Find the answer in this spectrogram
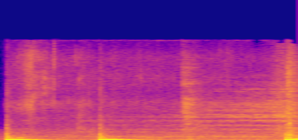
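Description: Background music with a low bass beat: deep hits at the start and again nearly a second in, over a quieter sustained backing.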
